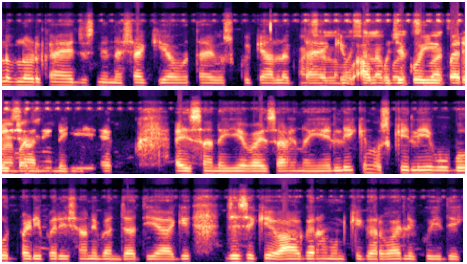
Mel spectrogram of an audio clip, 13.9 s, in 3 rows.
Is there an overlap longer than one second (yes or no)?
yes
